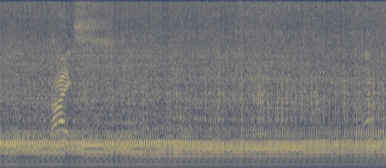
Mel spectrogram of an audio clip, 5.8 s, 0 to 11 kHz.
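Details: 2008 Kawasaki ZX10 after replacing the starter solenoid (bike had been cutting off after running and sometimes not restarting), first start: steady, even idle, smooth low drone, no misses, knocks or starter chatter; running normally.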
